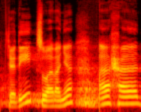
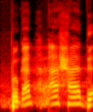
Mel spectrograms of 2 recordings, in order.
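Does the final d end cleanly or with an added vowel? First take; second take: cleanly; added vowel. First: The final d ends cleanly with no vowel. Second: The final d is followed by an added e vowel. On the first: The speaker calls it right. "tidak boleh sampai ada suara e di belakang qalqalah" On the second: The speaker calls it wrong. "Kalau ahad itu berarti ada hamzah di belakang dal"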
